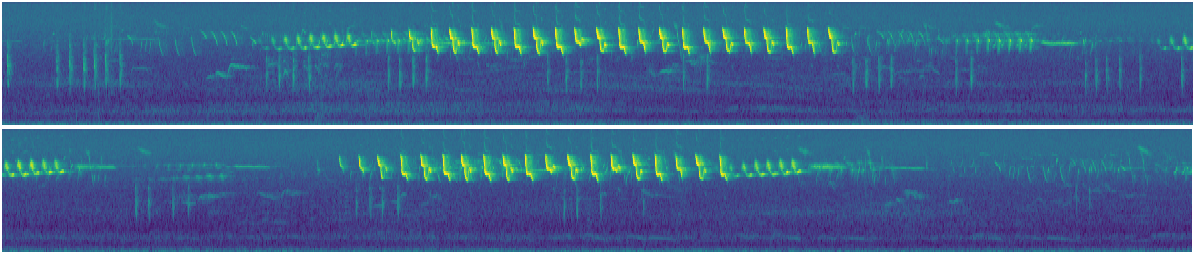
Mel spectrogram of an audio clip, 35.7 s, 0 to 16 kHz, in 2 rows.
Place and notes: Malton, UK - chiffchaff nest site ...
chiffchaff nest site ... male singing ... call ... in tree ... female calling as she visits nest with food ... xlr sass on tripod to zoom h5 ... bird calls ... song ... from ... yellowhammer ... blackbird ... pheasant ... crow ... whitethroat ... blue tit ... wren ... backgound noise ...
